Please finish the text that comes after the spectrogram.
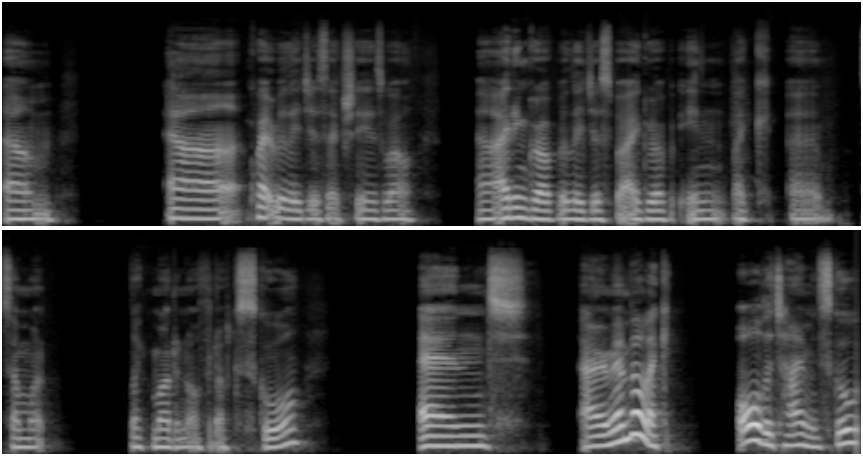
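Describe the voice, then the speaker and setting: A young woman, co-hosting a podcast and talking thoughtfully with many pauses and restarts. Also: deep voice. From South Africa, raised in Australia. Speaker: podcast co-host. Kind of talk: casual podcast conversation.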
